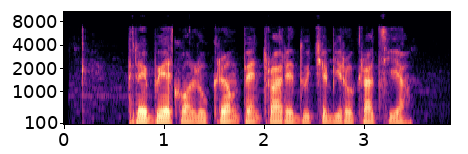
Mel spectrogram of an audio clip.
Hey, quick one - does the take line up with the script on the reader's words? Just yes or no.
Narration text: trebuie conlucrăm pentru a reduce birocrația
yes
